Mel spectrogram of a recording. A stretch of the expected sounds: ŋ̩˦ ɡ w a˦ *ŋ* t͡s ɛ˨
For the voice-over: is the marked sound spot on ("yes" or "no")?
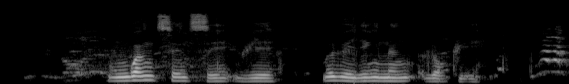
yes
